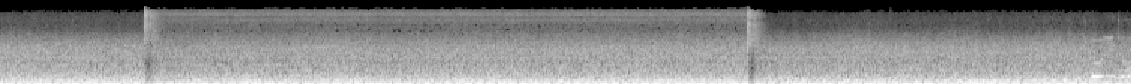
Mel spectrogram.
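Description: Aerosol paint can sprayed by a robot arm: a hiss that starts with a click about two seconds in and cuts off with a click about eight seconds later. Under it the spray booth's extraction fan runs with a steady low hum.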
